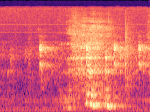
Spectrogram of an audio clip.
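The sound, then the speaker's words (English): Water trickles through a pour-over coffee brewer in a kitchen in a soft, continuous stream that swells briefly toward the middle, fairly quiet, with no talking. “Just have a quick flick cam of this pouring.”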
